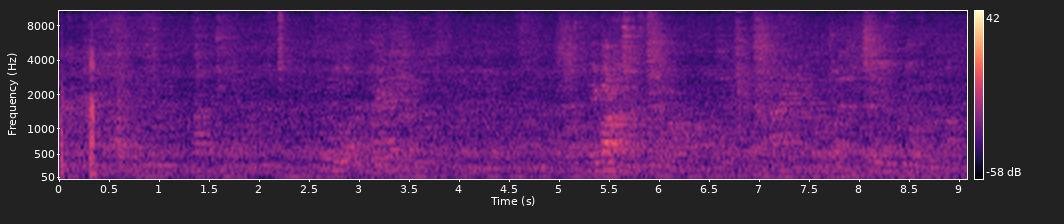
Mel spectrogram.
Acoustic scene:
restaurant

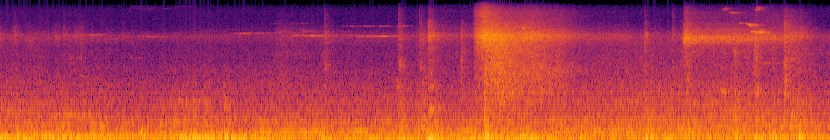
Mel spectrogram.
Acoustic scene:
bus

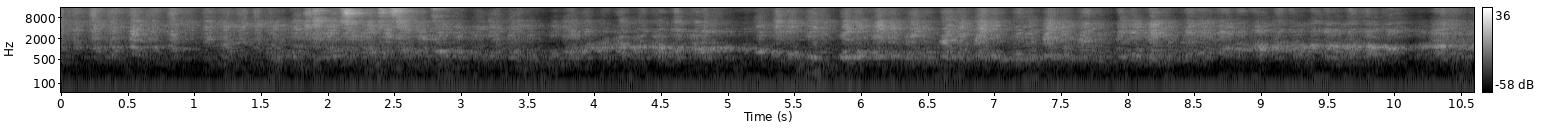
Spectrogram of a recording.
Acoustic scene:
restroom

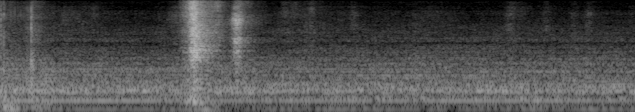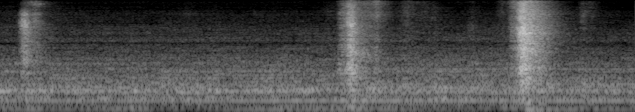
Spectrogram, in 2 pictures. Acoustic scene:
kitchen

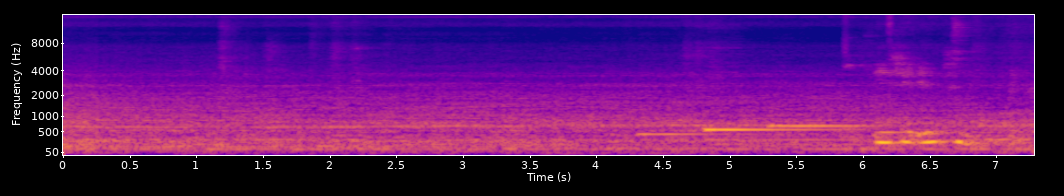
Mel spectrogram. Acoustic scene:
elevator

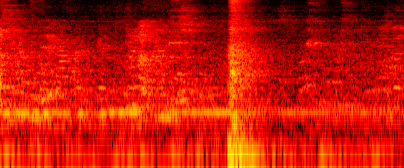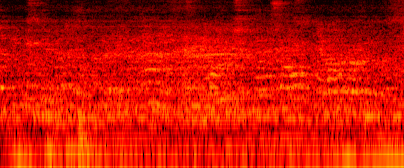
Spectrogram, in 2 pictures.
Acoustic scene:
cafe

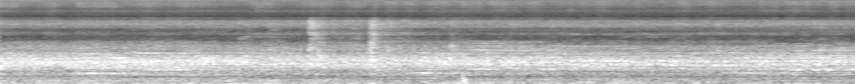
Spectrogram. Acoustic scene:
park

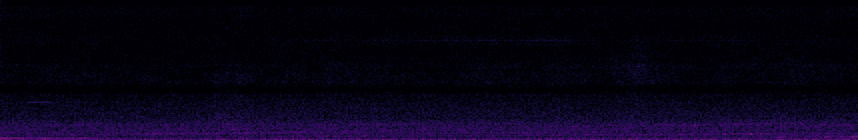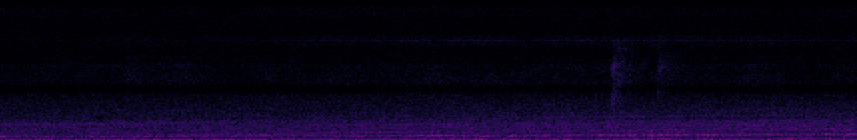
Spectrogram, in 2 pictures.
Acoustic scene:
subway station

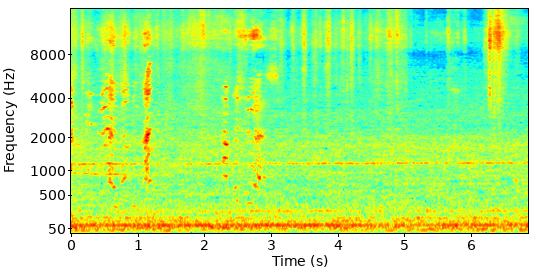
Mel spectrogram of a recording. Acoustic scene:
car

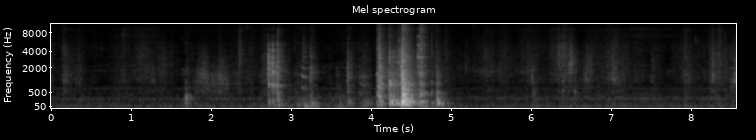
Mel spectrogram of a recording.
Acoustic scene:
kitchen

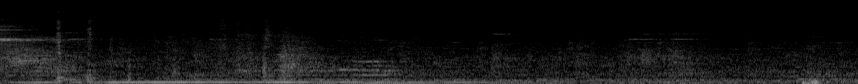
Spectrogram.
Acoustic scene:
elevator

